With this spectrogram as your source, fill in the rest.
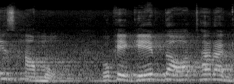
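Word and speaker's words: Lhamo: by the name of hamo remember l is silent so the name is pronunciation is hamu okay gave the author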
